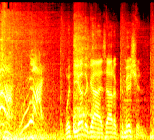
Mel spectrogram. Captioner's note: gate rattles; shouts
